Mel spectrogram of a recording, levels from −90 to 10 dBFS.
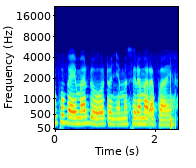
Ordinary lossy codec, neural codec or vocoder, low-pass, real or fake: none; none; 5.4 kHz; real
